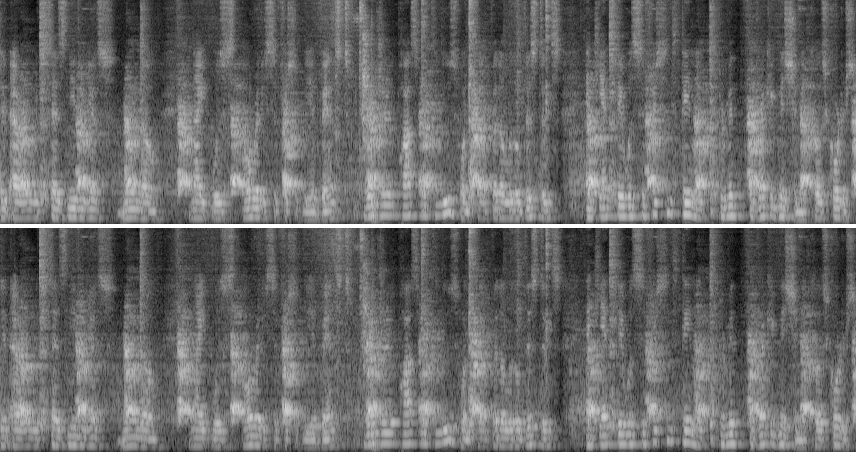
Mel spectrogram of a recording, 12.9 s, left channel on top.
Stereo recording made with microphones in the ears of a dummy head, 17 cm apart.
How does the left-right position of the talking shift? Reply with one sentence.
You can hear the talking stay put.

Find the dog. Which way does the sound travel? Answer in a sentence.
In this clip you hear the dog move to the left.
